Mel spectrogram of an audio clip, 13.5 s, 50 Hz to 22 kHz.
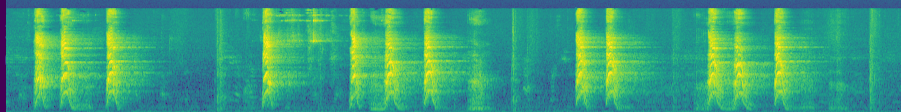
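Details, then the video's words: A 3-month-old Shih Tzu puppy barks at crocs shoes with high, sharp yaps in quick bursts of two or three. "Shih tzu puppy barking"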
